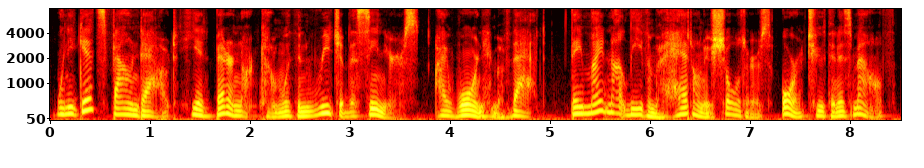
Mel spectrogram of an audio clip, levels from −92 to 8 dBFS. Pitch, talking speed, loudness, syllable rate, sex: 135 Hz, 255 wpm, -17 LUFS, 5.2 syllables/s, female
